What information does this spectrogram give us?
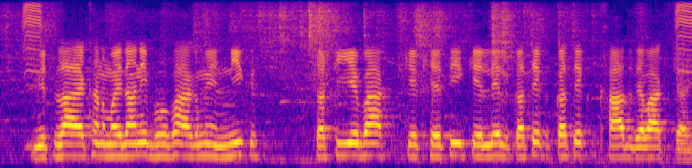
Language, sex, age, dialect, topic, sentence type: Maithili, male, 18-24, Southern/Standard, agriculture, question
